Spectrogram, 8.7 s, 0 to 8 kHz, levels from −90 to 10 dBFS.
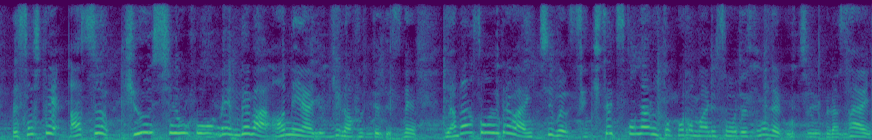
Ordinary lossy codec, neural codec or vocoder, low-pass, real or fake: none; codec, 16 kHz, 2 kbps, FreqCodec, larger model; none; fake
